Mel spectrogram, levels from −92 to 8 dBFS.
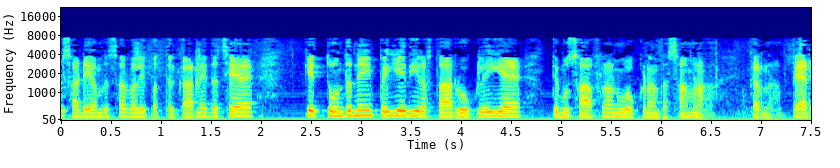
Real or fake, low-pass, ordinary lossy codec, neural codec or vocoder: real; 7.2 kHz; none; none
